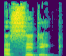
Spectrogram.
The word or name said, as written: acidic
